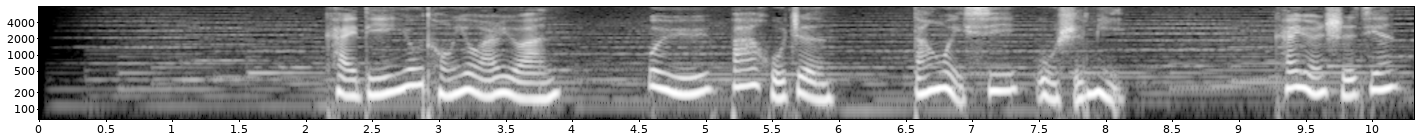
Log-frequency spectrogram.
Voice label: 女 专题 幼儿园

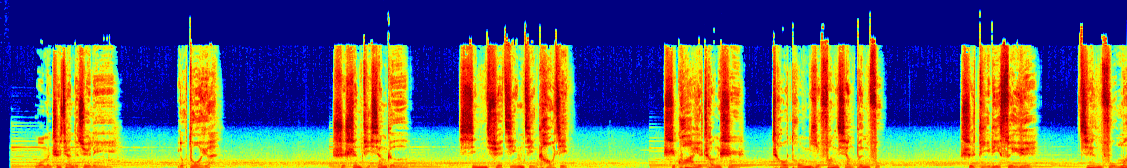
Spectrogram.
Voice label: 男 宣传 磁性 抑扬 宣传旁白; AMG

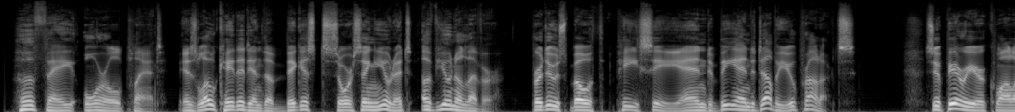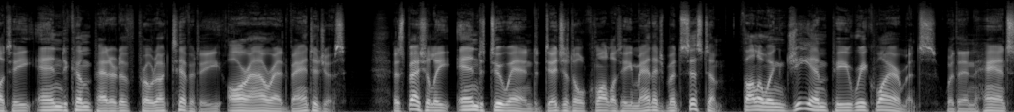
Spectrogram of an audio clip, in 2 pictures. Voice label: 公司宣传片 干音

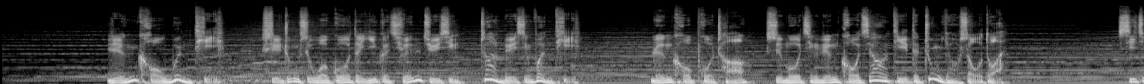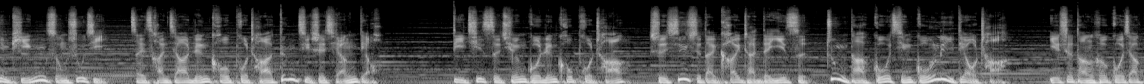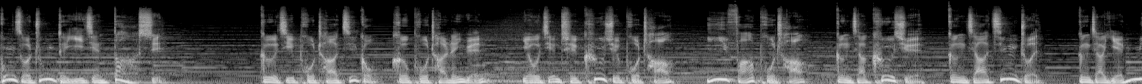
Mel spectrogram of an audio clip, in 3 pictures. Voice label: 男 党政专题 恢弘大气; 国务院人口普查办总结片

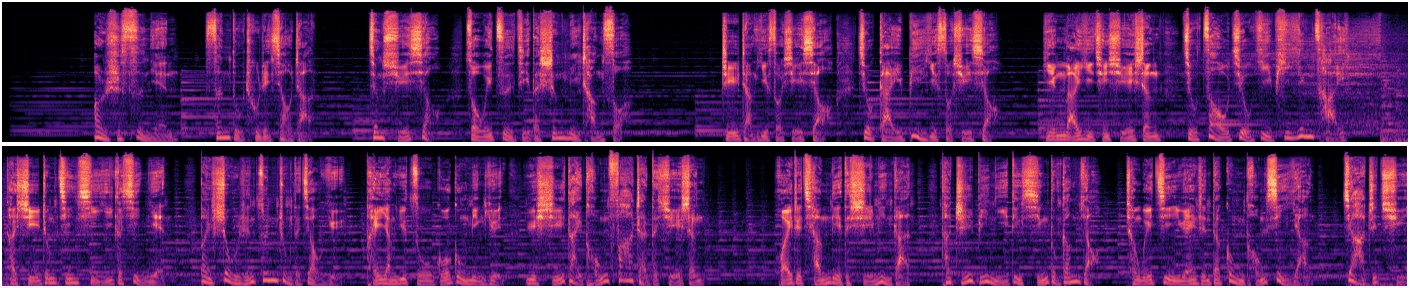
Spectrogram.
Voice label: 男 专题片 人物 校长

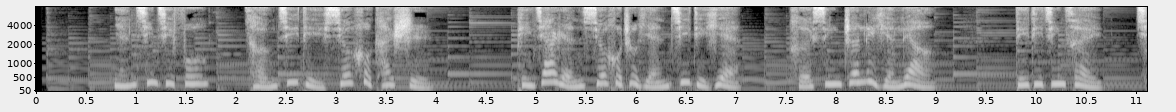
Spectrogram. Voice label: 广告 护肤品 清新自然; 品佳护肤品

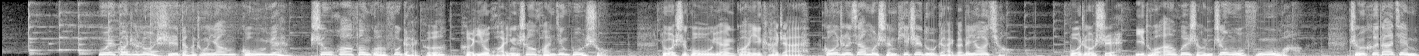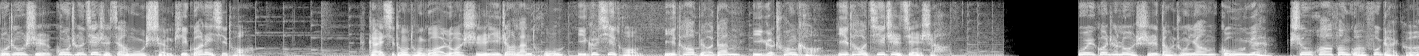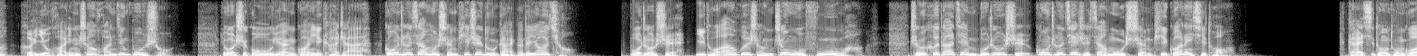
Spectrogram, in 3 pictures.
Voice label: 男 MG动画 政务说明; 飞碟; 现场会系统

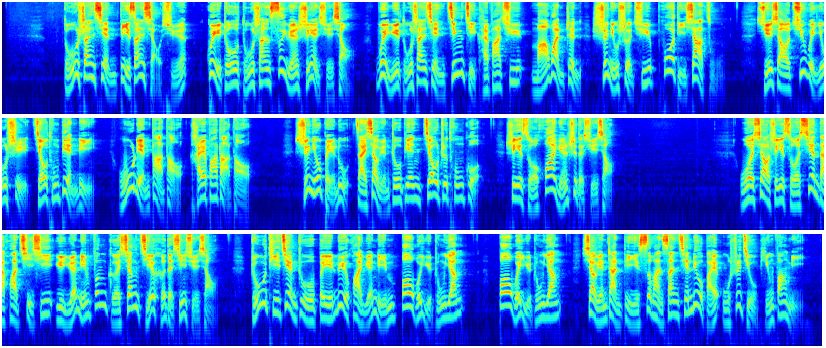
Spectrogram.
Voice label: 男 宣传配音; 学校介绍; 独山县第三小学宣传配音

